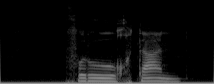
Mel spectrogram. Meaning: to sell
- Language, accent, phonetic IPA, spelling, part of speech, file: Persian, Iran, [fo.ɹuːx.t̪ʰǽn], فروختن, verb, Fa-فروختن.ogg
